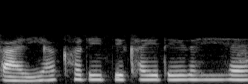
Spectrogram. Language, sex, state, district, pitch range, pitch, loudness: Hindi, female, Maharashtra, Gondia, 210-215 Hz, 215 Hz, -19 LUFS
